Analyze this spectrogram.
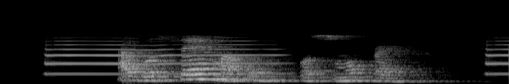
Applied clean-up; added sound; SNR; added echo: none; Trumpet; 8 dB; reverberation time 0.9 s.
